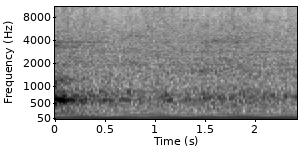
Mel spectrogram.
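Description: A pause in speech with a steady low hum and faint background noise underneath.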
